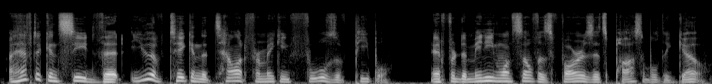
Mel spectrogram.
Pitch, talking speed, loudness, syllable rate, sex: 130 Hz, 220 wpm, -21 LUFS, 5.8 syllables/s, male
